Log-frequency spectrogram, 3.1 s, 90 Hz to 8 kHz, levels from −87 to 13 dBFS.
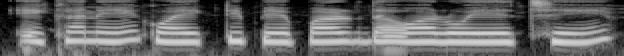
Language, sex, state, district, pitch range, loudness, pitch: Bengali, female, West Bengal, Alipurduar, 280-300 Hz, -12 LUFS, 290 Hz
